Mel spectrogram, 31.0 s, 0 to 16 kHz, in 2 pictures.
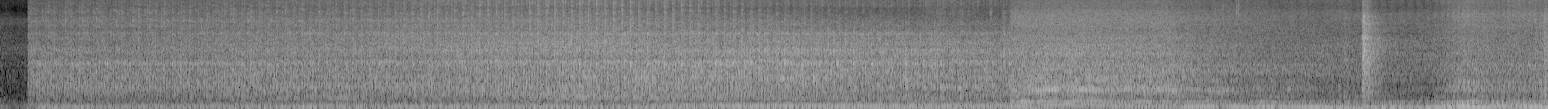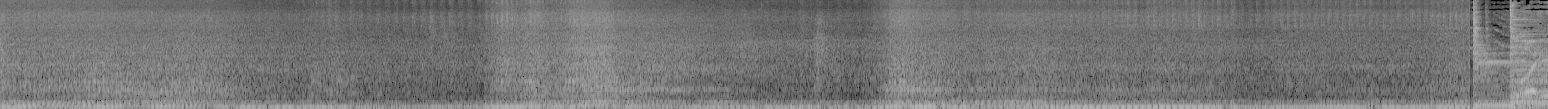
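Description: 2017 Polaris RZR S 900's twin-cylinder engine running, steady at first, then revving up and down from about a third of the way in as the side-by-side is driven at low speed. A single sharp click falls partway through.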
